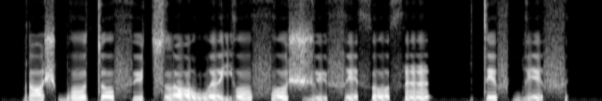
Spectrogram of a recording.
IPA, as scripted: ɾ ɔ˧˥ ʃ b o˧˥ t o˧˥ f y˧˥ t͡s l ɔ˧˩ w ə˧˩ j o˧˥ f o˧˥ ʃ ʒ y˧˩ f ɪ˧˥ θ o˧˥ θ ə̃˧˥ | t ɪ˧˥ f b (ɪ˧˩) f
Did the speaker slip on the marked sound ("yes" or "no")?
no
